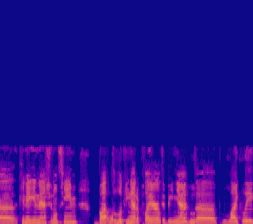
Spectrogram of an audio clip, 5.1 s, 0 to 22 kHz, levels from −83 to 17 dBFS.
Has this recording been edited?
yes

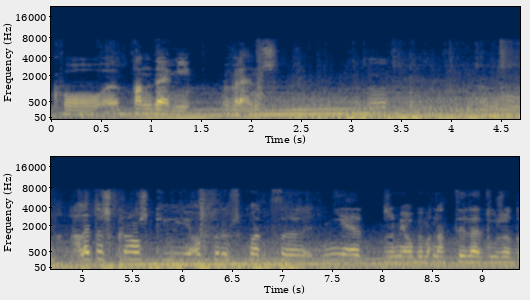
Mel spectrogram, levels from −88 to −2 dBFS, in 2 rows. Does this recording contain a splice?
yes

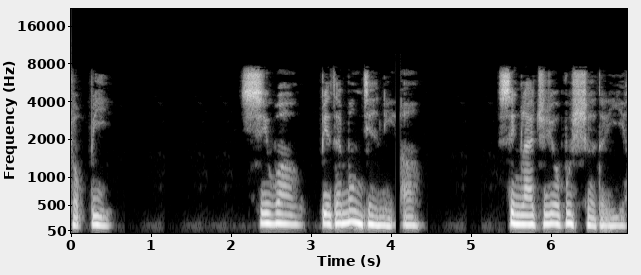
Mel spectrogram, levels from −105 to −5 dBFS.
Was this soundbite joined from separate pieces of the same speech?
no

